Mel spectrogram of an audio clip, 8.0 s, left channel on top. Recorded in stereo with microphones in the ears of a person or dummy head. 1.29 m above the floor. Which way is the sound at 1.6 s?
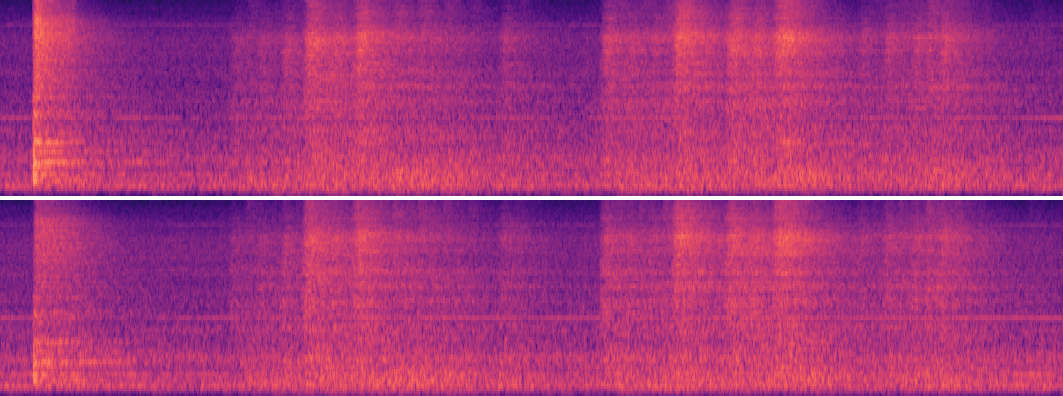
40° right (ahead or behind).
